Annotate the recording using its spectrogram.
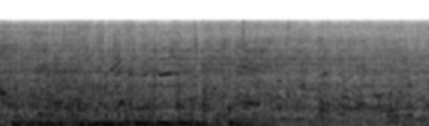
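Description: Crowd chatter along a parade route, with a truck engine running close by as a flatbed tow truck float rolls past; a steady low hum fades out about three quarters of the way through.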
